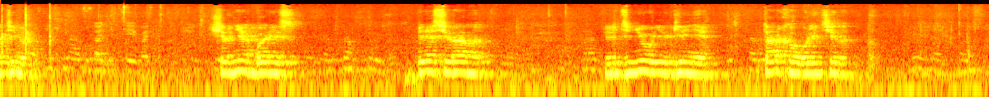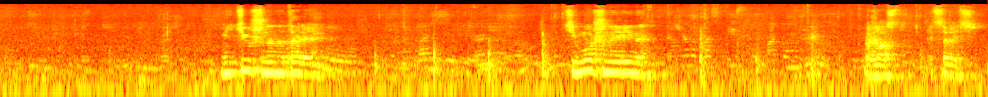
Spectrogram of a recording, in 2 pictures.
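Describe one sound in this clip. A man speaks in bursts through a microphone in an echoing hall.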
